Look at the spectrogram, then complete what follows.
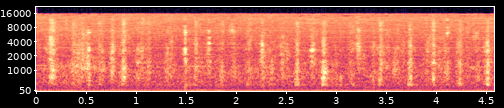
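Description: Close-miked chewing of sticky rice and raw vegetables: an irregular run of soft wet mouth clicks and smacks.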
